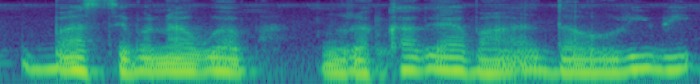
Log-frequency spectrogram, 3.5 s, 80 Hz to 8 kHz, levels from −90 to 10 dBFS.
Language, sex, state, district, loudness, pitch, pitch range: Hindi, female, Bihar, Kaimur, -15 LUFS, 165 Hz, 150-180 Hz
